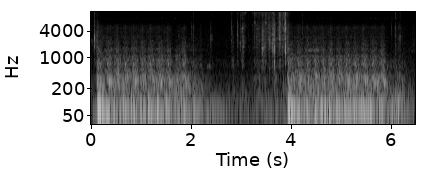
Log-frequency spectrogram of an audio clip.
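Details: Diesel truck unused for many years with a flat-dead battery, cranked via a lithium jump starter: two bursts of low, labouring cranking with a pause between, never fires; weak battery suspected.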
